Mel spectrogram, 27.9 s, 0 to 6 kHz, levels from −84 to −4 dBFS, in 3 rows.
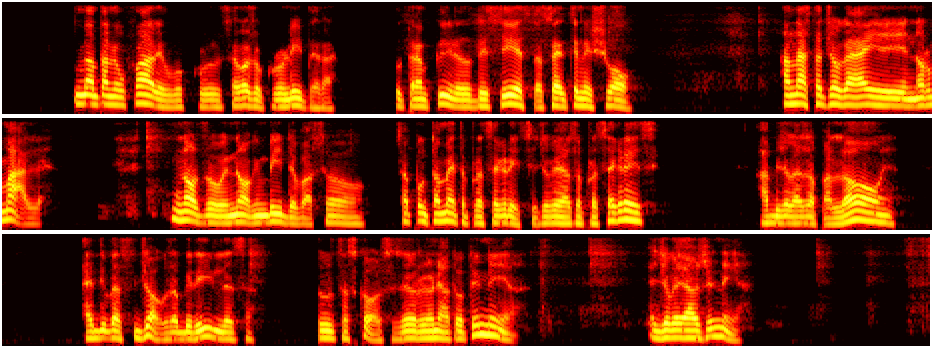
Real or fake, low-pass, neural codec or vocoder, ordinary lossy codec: real; 5.4 kHz; none; none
